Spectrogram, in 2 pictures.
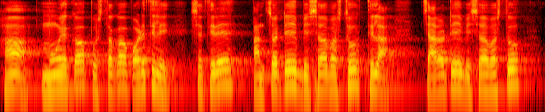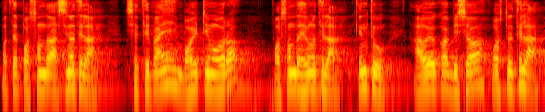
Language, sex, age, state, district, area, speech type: Odia, male, 60+, Odisha, Dhenkanal, rural, spontaneous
